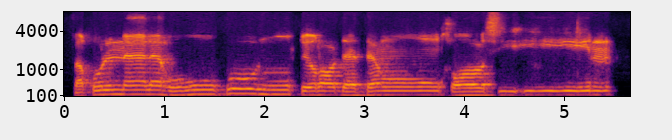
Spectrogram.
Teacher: هنعطف بقى للإمام أبو جعفر بالإخفاء بغنة التنوين في الخاء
